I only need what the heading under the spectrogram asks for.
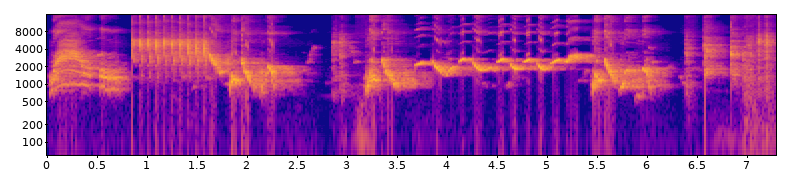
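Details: White-rumped shama in full song to trigger singing in other birds: a harsh buzzy rattle, then a string of fast rising-falling whistled notes repeated rhythmically, ending in sharp high chips.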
